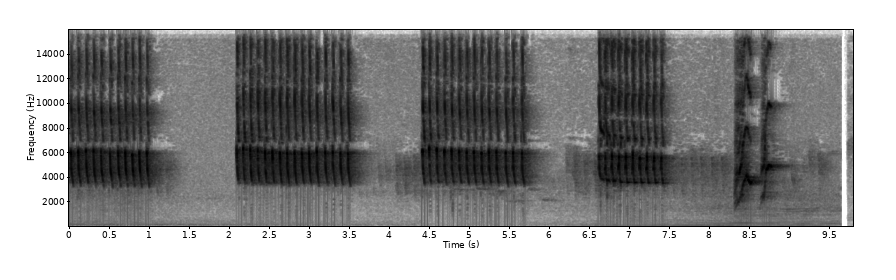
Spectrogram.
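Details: Training material of murai (magpie-robin) song for songbirds: four bursts of fast, piercing high trills separated by quiet gaps, ending with sweeping slurred notes and a faint low hum beneath.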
